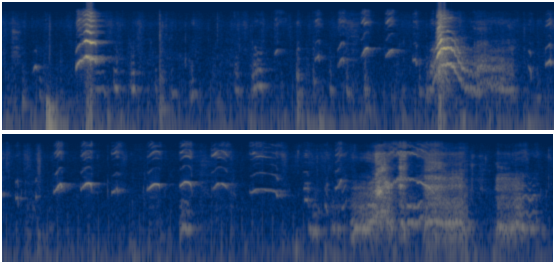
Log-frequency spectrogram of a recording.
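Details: Litter of three-week-old puppies with their mother Bhoomi, calling loudly: many short high whines and squeaks, rising then falling, scattered through the clip, with a sharp yelp near the start and another midway, plus some shuffling.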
